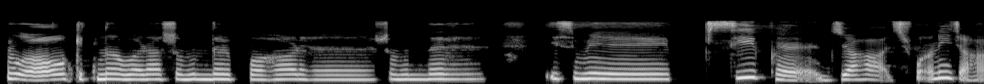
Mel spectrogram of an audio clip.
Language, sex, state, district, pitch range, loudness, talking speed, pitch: Hindi, female, Bihar, Kishanganj, 225-245 Hz, -13 LUFS, 85 wpm, 235 Hz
